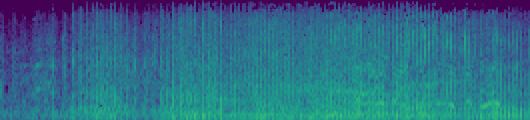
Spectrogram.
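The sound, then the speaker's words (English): Several racing lawn mower engines sputter and catch as drivers yank the starter cords at a Le Mans-style race start, their rapid rattling pulses building into a loud, steady buzzing roar, with voices faintly audible underneath. “Drivers in boots, long pants, gloves, and full-face helmets sprint across the track, jump on their mowers, and pray as they yank the cords.”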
